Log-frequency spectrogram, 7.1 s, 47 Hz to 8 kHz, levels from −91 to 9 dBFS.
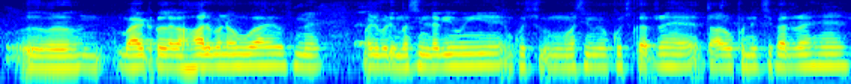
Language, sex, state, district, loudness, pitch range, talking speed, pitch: Hindi, female, Bihar, Darbhanga, -29 LUFS, 140-150 Hz, 230 wpm, 145 Hz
